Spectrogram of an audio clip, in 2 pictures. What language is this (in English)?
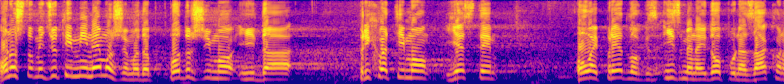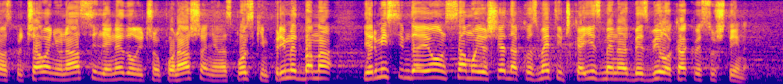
Serbian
